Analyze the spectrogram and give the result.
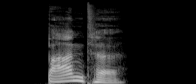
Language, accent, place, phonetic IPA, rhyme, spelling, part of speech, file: German, Germany, Berlin, [ˈbaːntə], -aːntə, bahnte, verb, De-bahnte.ogg
- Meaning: inflection of bahnen: 1. first/third-person singular preterite 2. first/third-person singular subjunctive II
